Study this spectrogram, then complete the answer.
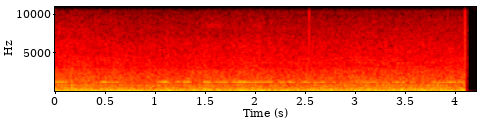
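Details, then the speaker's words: Tesla at motorway speed, about 130 km/h (audible from 120 with some wind): heavy low road and wind roar with a thin, steady high whistle on top; body wind leak, owner suspects right side or rear, not yet located. "c'est un sifflement que l'on entend sur l'autoroute, principalement à 130. À partir de 120, on peut l'entendre mais là il faut qu'il y a un peu de vent."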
